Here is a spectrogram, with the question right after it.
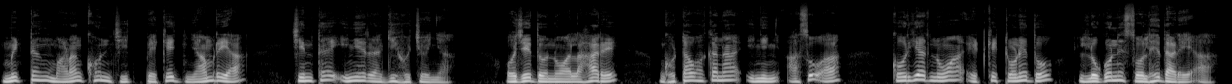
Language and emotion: Santali, fearful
